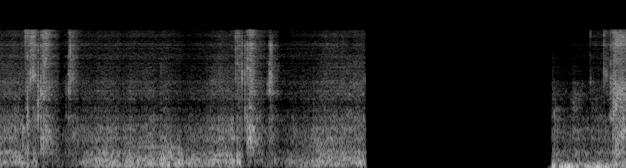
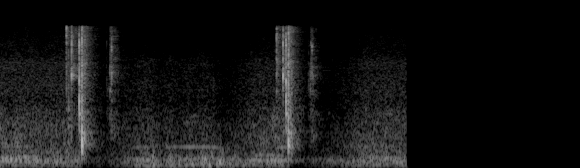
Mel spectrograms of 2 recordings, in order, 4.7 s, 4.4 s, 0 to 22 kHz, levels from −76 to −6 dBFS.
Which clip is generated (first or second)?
first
